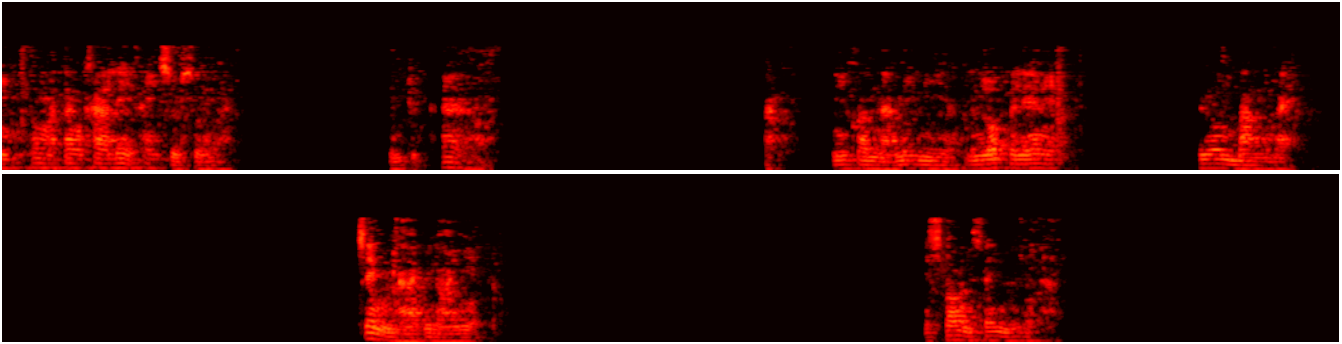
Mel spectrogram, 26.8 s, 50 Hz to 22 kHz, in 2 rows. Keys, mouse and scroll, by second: 0.7 scroll, 2.4-2.8 scroll, 4.7 middle click, 5.9 scroll, 5.9 middle click, 6.8 scroll, 7.2 scroll down 3, 8.5 scroll, 11.3 click, 11.3 scroll, 12.1-12.4 scroll, 13.8-14.1 scroll, 15.1 scroll, 15.6 middle click, 17.1 alt+Tab, 19.1 middle click, 19.3 scroll, 20.0 scroll, 22.0 middle click, 23.7 click, 23.9 click, 25.0 click, 25.1 scroll, 25.2 click, 26.3-26.7 scroll.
